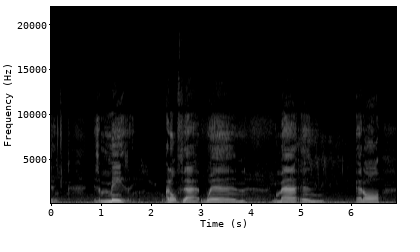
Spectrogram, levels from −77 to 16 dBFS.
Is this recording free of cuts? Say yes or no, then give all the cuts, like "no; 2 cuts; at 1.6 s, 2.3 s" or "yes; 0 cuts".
no; 3 cuts; at 2.2 s, 2.6 s, 4.5 s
